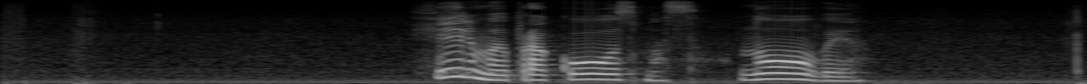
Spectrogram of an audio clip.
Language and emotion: Russian, positive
